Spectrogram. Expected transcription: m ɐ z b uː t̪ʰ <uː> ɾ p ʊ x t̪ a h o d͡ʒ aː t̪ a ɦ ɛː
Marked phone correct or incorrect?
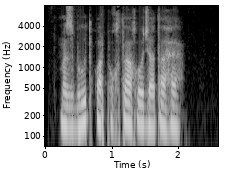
incorrect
